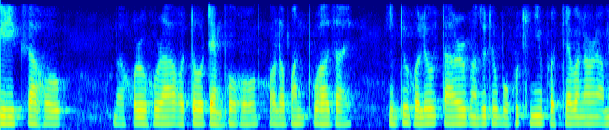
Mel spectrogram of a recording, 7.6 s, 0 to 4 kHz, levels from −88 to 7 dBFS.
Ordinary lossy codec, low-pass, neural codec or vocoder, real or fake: none; 3.6 kHz; codec, 24 kHz, 1.2 kbps, DualCodec; fake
